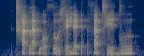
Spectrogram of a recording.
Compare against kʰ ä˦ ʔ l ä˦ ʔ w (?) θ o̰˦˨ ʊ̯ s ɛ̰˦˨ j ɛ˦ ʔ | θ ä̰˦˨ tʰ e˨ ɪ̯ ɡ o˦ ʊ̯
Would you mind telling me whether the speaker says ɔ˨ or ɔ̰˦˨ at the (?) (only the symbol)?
ɔ̰˦˨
